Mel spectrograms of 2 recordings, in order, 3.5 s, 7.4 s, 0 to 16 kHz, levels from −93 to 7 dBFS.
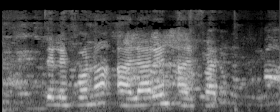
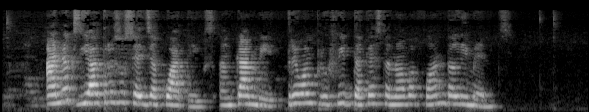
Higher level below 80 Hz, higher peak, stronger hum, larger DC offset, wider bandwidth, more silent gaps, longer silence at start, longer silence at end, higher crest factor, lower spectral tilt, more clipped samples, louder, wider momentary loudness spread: first, -56 dBFS vs -72 dBFS; about the same, -2 dBFS vs -4 dBFS; neither; neither; about the same, 11.5 kHz vs 11.5 kHz; neither; second, 0.05 s vs 0.6 s; second, 0 s vs 1.2 s; second, 14 dB vs 20 dB; about the same, -3 dB/octave vs -4 dB/octave; neither; first, -15 LUFS vs -22 LUFS; first, 17 LU vs 13 LU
